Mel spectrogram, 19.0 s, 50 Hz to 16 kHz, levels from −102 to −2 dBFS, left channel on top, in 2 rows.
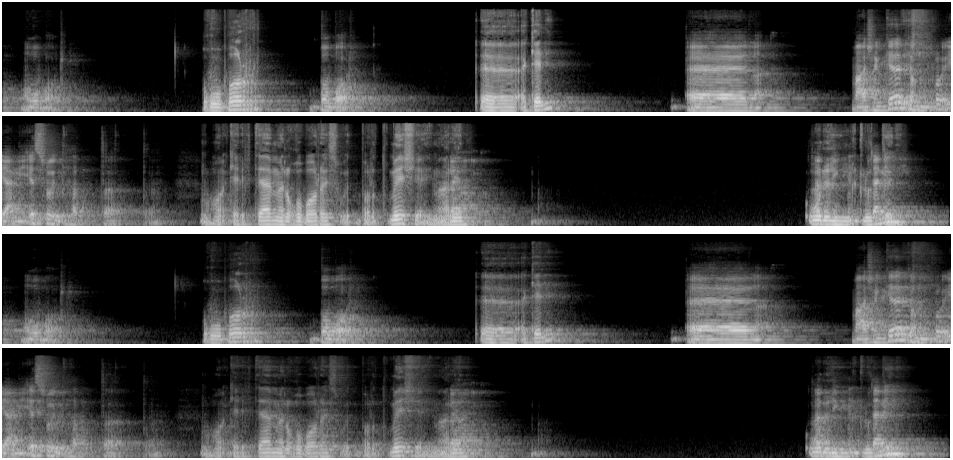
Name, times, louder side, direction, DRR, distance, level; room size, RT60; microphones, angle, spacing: voice 1, 0.2-0.5 3.1-3.5 6.8-7.6 8.5-10.6 11.0-11.1 13.9-14.2 17.5-18.4, equal, 30° left, 1.0 m, -28 dB
voice 2, 2.0-2.6 4.8-5.5 9.0-9.1 11.5-14.1 17.6-18.5, left 5 dB, 55° left, 0.3 m, -26 dB
13.5 x 10.0 x 4.5 m
head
